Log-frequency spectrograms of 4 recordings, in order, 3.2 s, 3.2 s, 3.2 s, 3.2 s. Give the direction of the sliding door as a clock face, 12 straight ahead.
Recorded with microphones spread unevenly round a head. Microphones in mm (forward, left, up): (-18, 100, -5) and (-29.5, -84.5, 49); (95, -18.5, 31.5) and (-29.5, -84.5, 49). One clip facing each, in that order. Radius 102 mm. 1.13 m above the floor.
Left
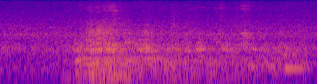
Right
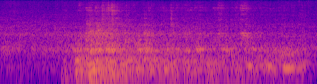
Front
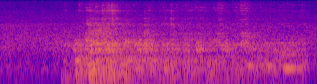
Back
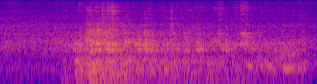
2 o'clock.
